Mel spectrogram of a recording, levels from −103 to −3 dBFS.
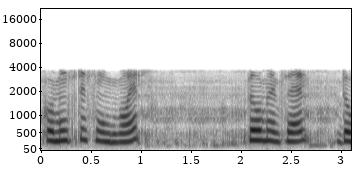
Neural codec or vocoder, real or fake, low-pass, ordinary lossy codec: autoencoder, 44.1 kHz, a latent of 192 numbers a frame, MeloTTS; fake; 3.6 kHz; none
